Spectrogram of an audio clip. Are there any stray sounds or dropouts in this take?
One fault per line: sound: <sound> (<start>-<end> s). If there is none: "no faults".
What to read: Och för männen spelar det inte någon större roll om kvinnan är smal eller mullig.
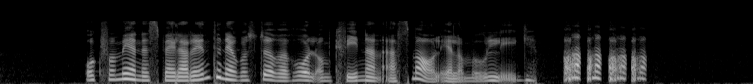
sound: laugh (5.6-6.5 s)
